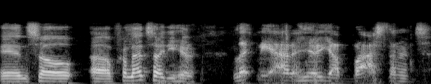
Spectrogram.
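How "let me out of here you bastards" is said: put-on higher-pitched dwarven fantasy accent. The game master voices someone calling out from the side: dwarven accent. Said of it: "it sounded like a dwarven accent".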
